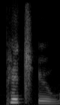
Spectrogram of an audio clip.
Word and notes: pich'iw: chukchansi

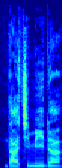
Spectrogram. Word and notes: daci mida: apatani

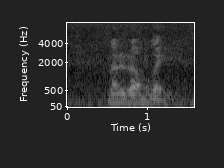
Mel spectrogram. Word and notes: nareramgei: Aneityum

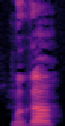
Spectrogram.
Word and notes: mwgañ: Apatani

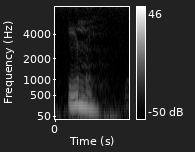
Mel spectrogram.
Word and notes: unu: Wamesa

